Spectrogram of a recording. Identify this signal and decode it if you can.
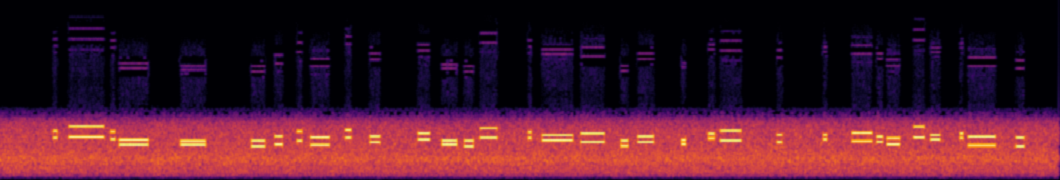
Pairs of high tones at irregular times, with phone line noise. There is no code.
